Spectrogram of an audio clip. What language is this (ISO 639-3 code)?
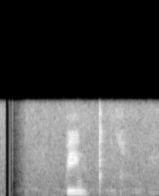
sin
